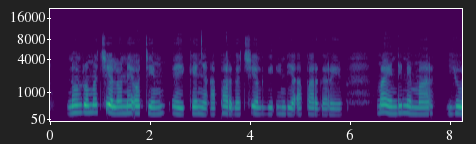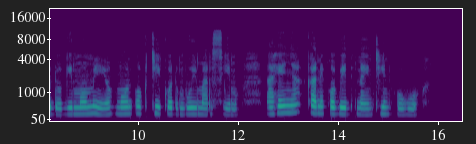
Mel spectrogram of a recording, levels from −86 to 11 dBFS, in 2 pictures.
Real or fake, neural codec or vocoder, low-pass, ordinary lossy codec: real; none; 10.8 kHz; none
